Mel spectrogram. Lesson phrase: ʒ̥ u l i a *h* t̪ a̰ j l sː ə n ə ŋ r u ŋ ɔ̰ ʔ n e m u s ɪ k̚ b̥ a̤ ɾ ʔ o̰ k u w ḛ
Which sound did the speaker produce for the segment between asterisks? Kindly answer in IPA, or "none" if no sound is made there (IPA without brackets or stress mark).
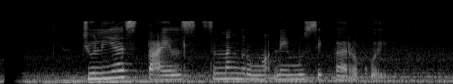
s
